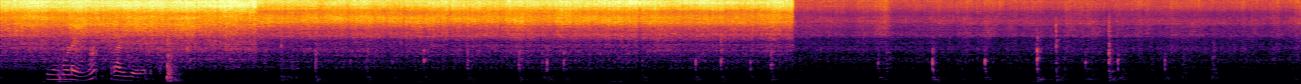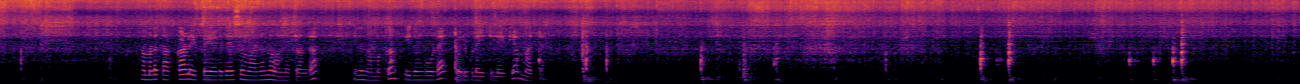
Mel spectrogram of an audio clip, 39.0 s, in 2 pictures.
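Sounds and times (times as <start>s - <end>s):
tomato sizzling in oil: 0.0s - 39.0s
spatula tapping a pan: 4.2s - 11.8s, 13.1s - 20.3s, 27.5s - 38.0s.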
